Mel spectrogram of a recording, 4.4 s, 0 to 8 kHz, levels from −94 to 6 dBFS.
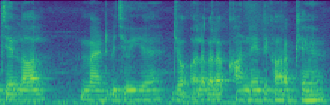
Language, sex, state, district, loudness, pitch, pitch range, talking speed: Hindi, male, Uttar Pradesh, Saharanpur, -18 LUFS, 105 Hz, 100-105 Hz, 175 wpm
